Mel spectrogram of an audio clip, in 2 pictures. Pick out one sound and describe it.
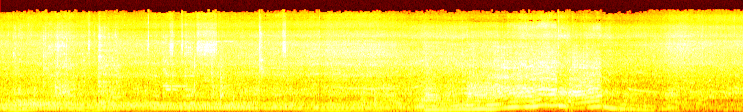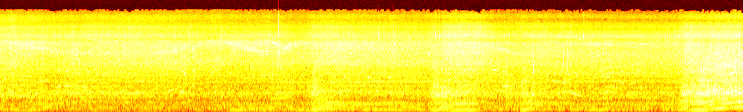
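An off-road buggy engine rumbles and revs hard as it climbs over rocks.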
